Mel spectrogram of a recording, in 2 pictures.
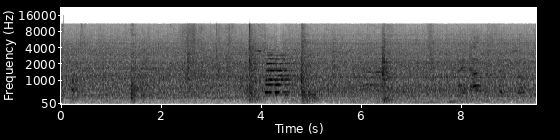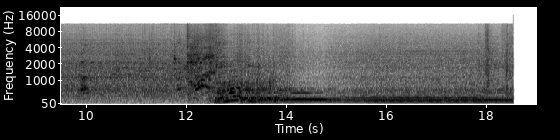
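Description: Aston Martin One-77's V12 engine starting about twelve seconds in: the revs flare up, then settle into a steady idle that drops a little and holds. Before that there is background noise with a short horn-like toot about four seconds in.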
